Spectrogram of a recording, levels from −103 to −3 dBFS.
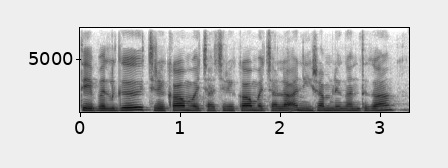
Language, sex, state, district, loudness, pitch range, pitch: Wancho, female, Arunachal Pradesh, Longding, -16 LUFS, 190-205 Hz, 195 Hz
